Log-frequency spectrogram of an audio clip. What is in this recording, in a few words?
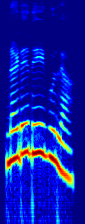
"ನಡೆದೇಗುಲ", Kannada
